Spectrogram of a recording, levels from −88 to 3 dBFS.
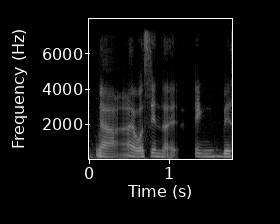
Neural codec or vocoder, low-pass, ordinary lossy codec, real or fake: codec, 16 kHz, 0.8 kbps, ZipCodec; 7.2 kHz; none; fake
